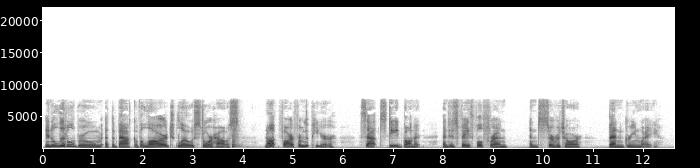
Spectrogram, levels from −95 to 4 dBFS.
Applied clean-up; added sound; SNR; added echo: none; Snare drum; 13 dB; none.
